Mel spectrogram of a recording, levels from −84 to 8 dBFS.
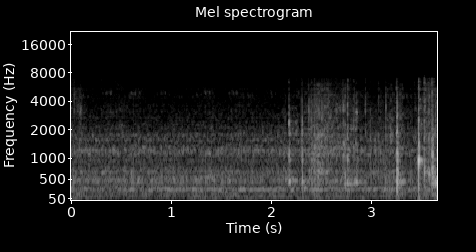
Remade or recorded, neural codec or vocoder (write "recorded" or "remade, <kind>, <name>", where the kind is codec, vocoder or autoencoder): remade, vocoder, HiFi-GAN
